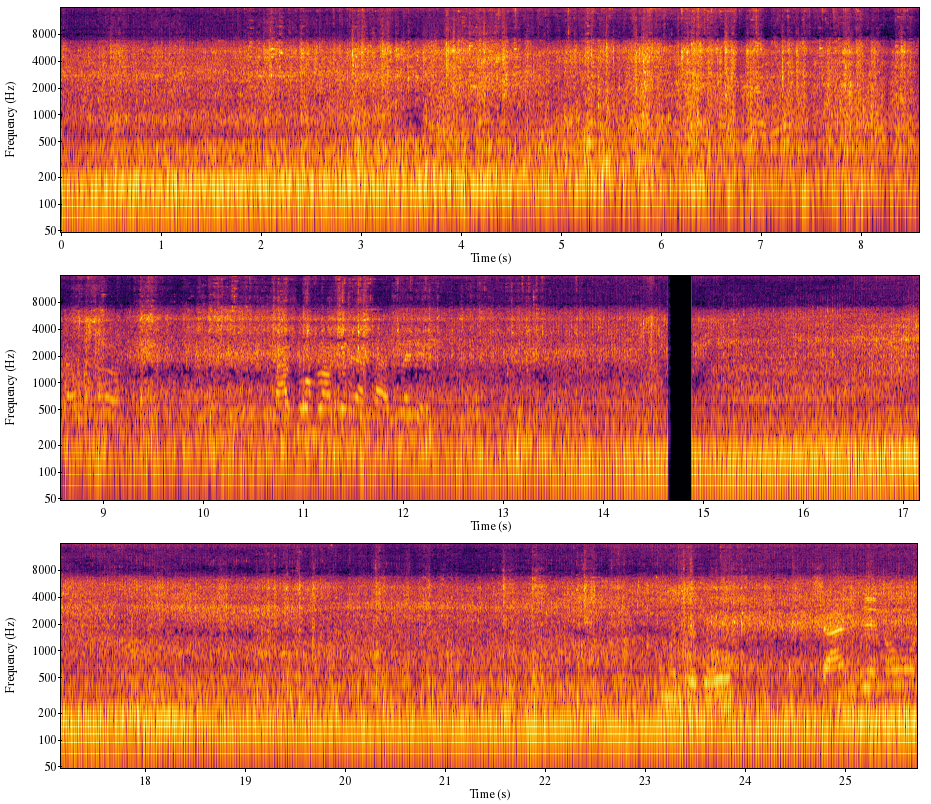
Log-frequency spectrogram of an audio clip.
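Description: A tractor engine idles and runs steadily in a rural setting with rainy-weather atmosphere, a continuous low rumble close by, with a momentary dropout midway and voices talking over it.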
